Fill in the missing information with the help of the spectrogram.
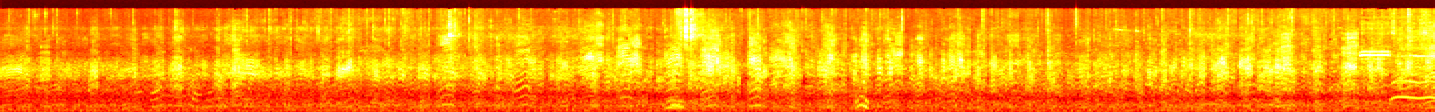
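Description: A large flock of laying ducks quacking together, many overlapping calls in a continuous clamour.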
